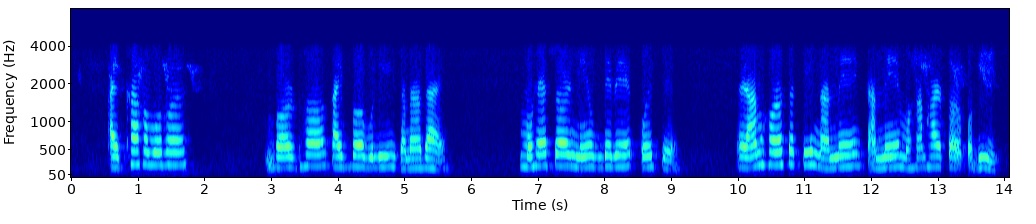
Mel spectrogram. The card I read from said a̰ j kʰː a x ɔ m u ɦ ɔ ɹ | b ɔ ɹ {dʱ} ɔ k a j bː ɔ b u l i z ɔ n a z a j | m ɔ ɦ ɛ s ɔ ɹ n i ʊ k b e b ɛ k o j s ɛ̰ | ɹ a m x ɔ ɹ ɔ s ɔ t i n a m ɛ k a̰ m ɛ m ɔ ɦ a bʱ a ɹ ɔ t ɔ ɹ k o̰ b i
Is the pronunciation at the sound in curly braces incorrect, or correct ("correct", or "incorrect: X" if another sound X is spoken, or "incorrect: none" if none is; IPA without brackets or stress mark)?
correct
